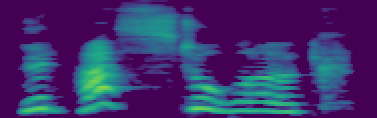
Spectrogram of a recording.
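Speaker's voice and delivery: high, loud, slow pleading insistence; will it to work, desperate; desperate prince. Acted. Prince spins in vain.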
